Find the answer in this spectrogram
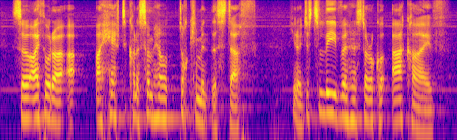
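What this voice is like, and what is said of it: New Zealand accent. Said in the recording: “my accent gives it away. I grew up in New Zealand”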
